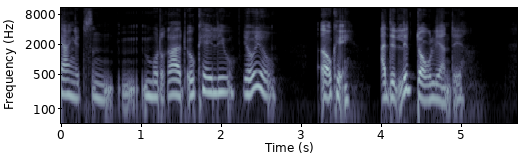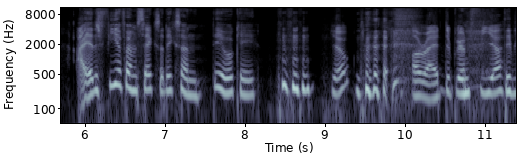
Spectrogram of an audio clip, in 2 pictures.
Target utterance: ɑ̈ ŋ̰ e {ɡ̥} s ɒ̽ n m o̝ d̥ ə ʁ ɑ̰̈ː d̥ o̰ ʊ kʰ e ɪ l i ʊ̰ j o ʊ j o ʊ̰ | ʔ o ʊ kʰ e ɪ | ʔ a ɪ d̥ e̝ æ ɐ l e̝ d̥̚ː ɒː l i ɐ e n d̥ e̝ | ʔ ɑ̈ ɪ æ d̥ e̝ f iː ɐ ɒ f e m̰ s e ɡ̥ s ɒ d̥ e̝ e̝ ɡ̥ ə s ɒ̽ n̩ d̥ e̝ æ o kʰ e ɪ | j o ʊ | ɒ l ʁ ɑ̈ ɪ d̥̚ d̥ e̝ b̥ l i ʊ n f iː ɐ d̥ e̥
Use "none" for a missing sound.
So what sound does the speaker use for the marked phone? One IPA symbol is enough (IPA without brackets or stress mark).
d̥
